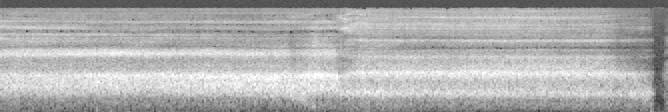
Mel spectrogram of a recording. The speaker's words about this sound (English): Inhale. Exhale, breathing.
